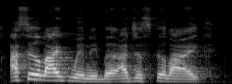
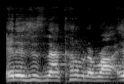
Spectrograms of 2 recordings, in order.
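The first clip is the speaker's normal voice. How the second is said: normal talking voice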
